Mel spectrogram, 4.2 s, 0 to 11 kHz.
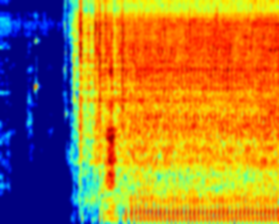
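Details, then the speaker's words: Honda Scoopy eSP 2018 electric starter, previously intermittent with only a clicking "jedit-jedit" sound, now after throttle-reset/mode 1 procedure: starter spins briefly, engine catches within a second and settles into an even, steady idle; normal electric start. "nah dia sudah mau dengan cepat ya karena tadi ketika di starter atau di Nyalakan ya starternya dianya terdengar bunyi jedit-jedit saja guys tidak bisa langsung merespon"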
